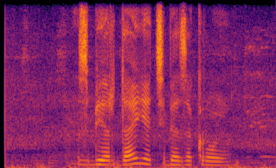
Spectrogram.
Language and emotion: Russian, neutral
